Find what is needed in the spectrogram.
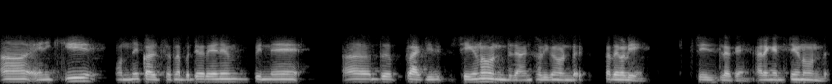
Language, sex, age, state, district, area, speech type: Malayalam, male, 30-45, Kerala, Idukki, rural, conversation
